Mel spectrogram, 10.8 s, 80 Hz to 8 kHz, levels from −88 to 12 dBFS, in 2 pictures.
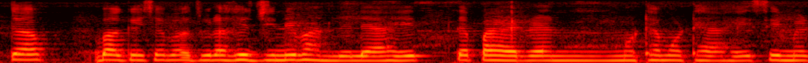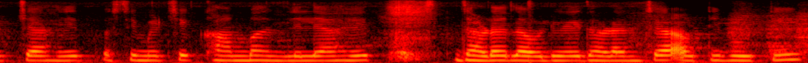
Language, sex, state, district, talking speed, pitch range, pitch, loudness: Marathi, female, Maharashtra, Nagpur, 130 wpm, 210-225 Hz, 215 Hz, -33 LUFS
